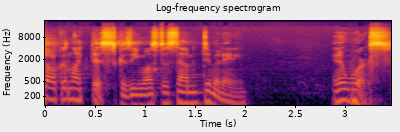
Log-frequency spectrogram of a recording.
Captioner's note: talking with an Accent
